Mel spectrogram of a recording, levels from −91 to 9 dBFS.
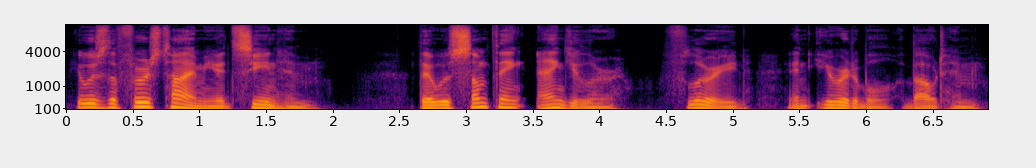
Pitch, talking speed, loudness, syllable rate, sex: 115 Hz, 155 wpm, -19 LUFS, 5.2 syllables/s, male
